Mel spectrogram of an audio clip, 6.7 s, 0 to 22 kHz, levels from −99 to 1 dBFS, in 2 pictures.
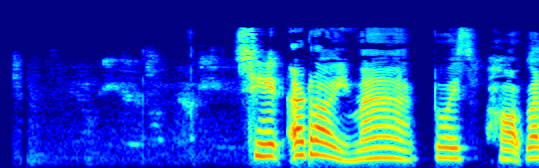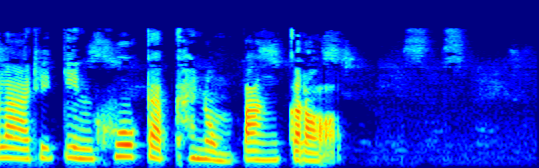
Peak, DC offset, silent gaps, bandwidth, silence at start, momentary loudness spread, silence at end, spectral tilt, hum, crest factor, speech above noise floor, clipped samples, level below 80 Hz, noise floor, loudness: -2 dBFS; under 0.1%; none; 11.5 kHz; 1.5 s; 10 LU; 1.3 s; -4 dB/octave; none; 24 dB; 46 dB; under 0.1%; -80 dBFS; -70 dBFS; -25 LUFS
